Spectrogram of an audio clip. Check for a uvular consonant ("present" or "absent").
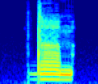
absent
